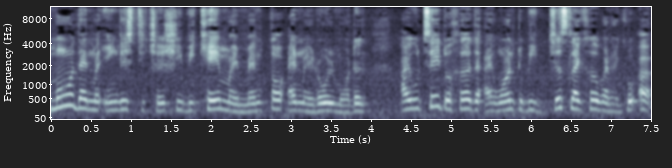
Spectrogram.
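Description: A woman speaks at a moderate pace in a Tamil accent, her medium pitch showing ordinary variation over noticeable background noise. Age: 20s. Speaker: university student. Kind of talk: personal storytelling assignment.

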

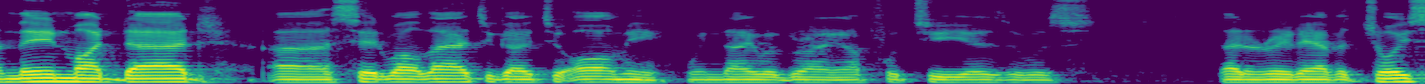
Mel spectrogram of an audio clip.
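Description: With a South African accent, a man speaks at a moderate pace in a fairly low pitch, his dark, mellow tone and monotone, flat intonation captured in a very clean recording with a silent background. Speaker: rugby player and club captain. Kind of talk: casual podcast interview.

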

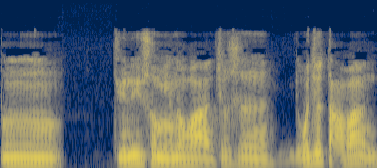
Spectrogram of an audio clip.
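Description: A man's medium-pitched voice with a Shandong accent, fairly slow and with fairly even intonation. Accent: Shandong dialect, weak Mandarin. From southern Shandong, near Henan and Anhui. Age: 20s. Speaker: caller. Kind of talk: call-in advice chat. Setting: online voice call.

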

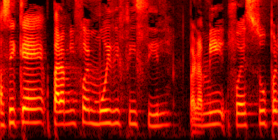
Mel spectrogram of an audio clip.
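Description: A woman speaks at a fairly slow pace, her fairly high voice animated in tone. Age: 30s. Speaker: podcast host. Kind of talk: personal monologue. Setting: at the beach. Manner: casual, animated.

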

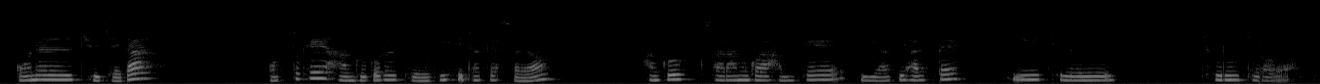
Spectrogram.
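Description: A woman at a medium pitch with ordinary pitch variation, a very slow pace, long and frequent pauses, and noticeable background noise. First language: not Korean (speaking Korean). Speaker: podcast host and language learner. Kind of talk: casual monologue. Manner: halting.

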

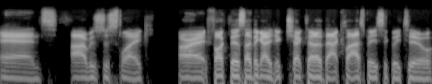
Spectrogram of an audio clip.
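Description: With an American accent, a man speaks in a very deep, low voice with a bright, sharp tone, flat monotone intonation and a moderate pace, in a dry, close sound with no echo on a very clean recording with a silent background. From US Midwest, Michigan. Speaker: DJ and music producer. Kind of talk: casual interview chat. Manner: casual, many fillers.

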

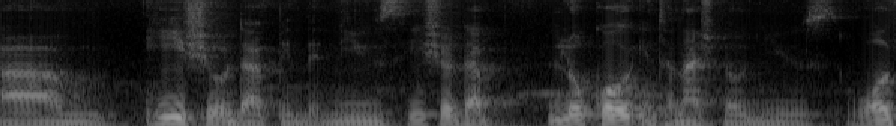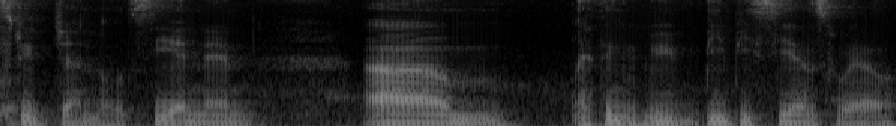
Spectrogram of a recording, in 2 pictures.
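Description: A man speaks in a very deep, low voice with a dark, mellow tone and fairly even intonation. Room echo is audible. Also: fairly slow pace. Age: 40s. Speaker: actor and writer. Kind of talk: interview.

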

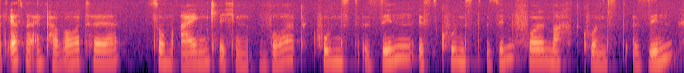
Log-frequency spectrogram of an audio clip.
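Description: A woman at a very slow pace, medium in pitch with fairly even intonation, amid noticeable background noise. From Bavaria, Augsburg. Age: 30s. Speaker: illustrator and graphic recorder. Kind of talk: prepared monologue. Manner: hesitant fillers.

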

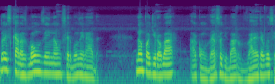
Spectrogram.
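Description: An unremarkable speaking voice with lively intonation goes along at a moderate pace. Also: man, medium pitch for a man. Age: 30s. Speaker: podcast co-host. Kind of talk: casual chat. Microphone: connection cutting out.

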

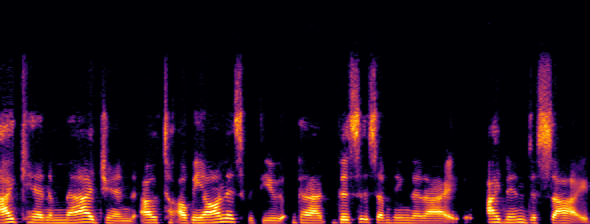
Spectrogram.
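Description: A woman with a medium pitch and a plain, everyday voice speaks in an American accent with fairly even intonation. The background is quiet and the sound dry and close, with no echo. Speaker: intuitive life coach. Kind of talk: personal story told in an interview.

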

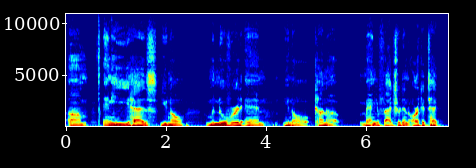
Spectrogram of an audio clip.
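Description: The speaker is a man with an American accent. He talks at a fairly slow pace. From Pittsburgh area, Pennsylvania. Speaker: podcast host. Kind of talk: motivational podcast talk. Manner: halting, many fillers.

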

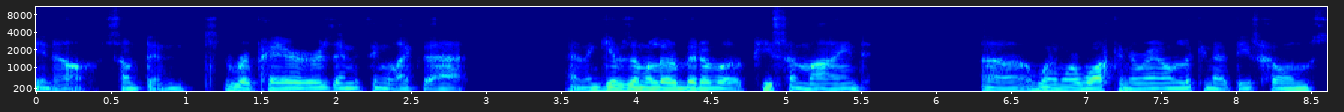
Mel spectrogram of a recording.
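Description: This man's voice sits fairly low. His intonation stays monotone and flat. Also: fairly quick pace. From Houston, Texas. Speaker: real estate agent and investor. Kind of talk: casual interview.

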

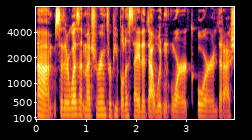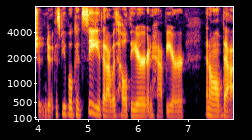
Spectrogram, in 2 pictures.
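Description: A woman with a Texan accent speaks in a very deep, low pitch with a bright, sharp tone and fairly even intonation, recorded very cleanly against a silent background with a dry, close sound and no echo. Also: moderate pace. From Texas. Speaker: podcast co-host, weight loss surgery patient. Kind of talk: casual chat. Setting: in-person studio recording, same room.

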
